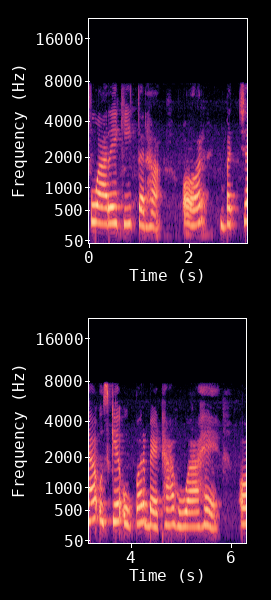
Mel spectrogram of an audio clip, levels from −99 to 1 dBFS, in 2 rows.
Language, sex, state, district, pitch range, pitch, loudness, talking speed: Hindi, female, Chhattisgarh, Raipur, 235-285 Hz, 270 Hz, -14 LUFS, 105 wpm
